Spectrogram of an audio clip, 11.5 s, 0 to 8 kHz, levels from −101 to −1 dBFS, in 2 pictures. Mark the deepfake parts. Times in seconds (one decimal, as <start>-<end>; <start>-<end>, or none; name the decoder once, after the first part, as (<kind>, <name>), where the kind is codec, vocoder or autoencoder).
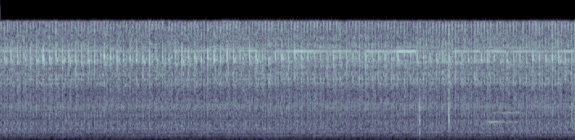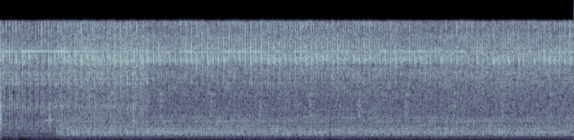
1.0-2.4 (vocoder, Vocos); 8.4-9.8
